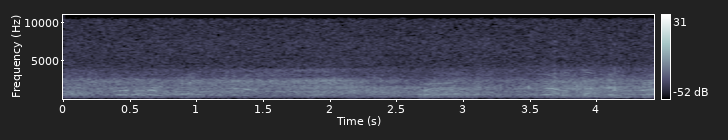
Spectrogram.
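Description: Indistinct voices, several overlapping, over a steady hiss, with no clear words.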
